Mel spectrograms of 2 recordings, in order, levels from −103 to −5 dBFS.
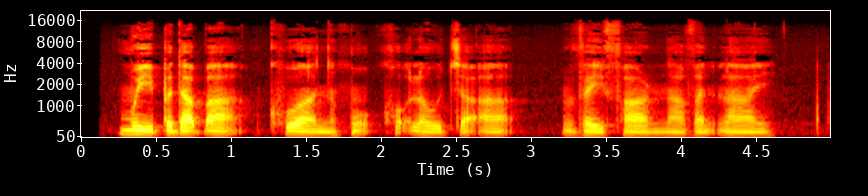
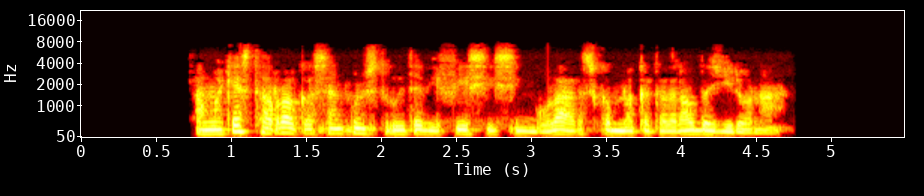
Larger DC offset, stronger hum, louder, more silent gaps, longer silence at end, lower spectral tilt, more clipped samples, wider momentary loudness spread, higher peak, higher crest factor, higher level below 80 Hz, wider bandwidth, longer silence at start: neither; neither; second, -29 LUFS vs -18 LUFS; neither; second, 0.4 s vs 0.8 s; second, -4.5 dB/octave vs -6.5 dB/octave; neither; first, 13 LU vs 5 LU; second, -8 dBFS vs -2 dBFS; about the same, 22 dB vs 18 dB; second, -76 dBFS vs -58 dBFS; first, 16 kHz vs 7.2 kHz; second, 0.25 s vs 0.75 s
